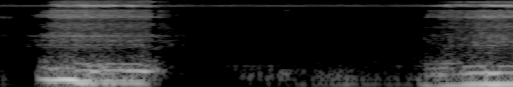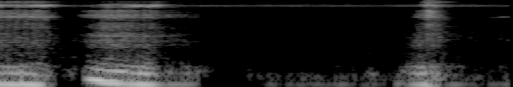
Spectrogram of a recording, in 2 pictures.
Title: Sleeping Girl Snoring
